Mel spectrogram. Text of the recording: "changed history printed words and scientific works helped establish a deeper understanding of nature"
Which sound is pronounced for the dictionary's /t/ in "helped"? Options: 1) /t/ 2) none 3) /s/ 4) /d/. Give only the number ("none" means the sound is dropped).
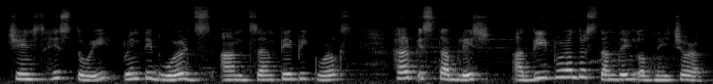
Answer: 2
